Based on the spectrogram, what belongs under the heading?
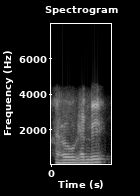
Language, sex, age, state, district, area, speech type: Assamese, male, 60+, Assam, Charaideo, urban, conversation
